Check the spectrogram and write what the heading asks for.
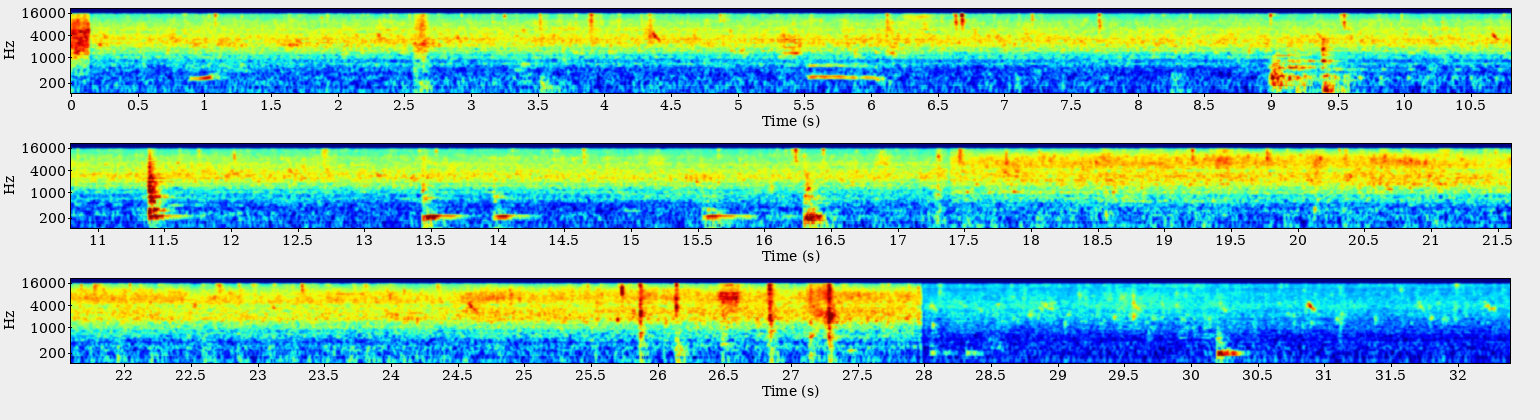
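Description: Whole chickens frying in oil in a large metal pot over a wood fire: a steady sizzle, with a few short knocks and brief low tones in the middle, stopping suddenly near the end.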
